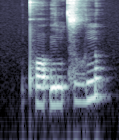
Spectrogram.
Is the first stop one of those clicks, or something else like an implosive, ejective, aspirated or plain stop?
aspirated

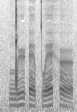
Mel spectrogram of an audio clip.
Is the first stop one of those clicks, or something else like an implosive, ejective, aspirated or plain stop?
click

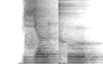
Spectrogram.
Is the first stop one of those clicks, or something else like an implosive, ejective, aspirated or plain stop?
aspirated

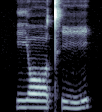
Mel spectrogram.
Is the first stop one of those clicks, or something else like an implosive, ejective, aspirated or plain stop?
aspirated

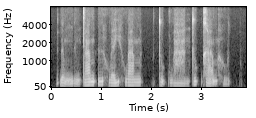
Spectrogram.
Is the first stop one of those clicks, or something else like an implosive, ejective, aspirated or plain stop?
implosive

